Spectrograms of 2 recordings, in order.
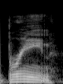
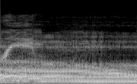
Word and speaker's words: Breen: Yes, from the articles I was reading on this, Ronald Reagan got the name wrong. The moderator is John Breen. Oh. And he said Mr. Green.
